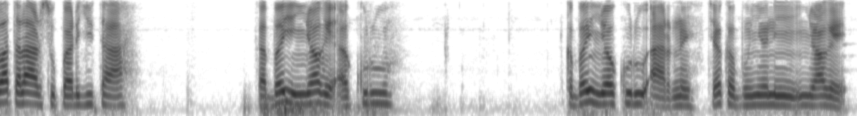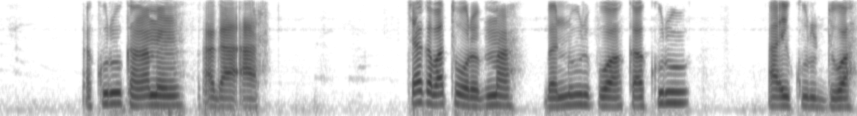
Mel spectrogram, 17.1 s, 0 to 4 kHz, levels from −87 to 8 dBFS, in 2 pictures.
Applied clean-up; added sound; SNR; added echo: neural mask model RNNoise.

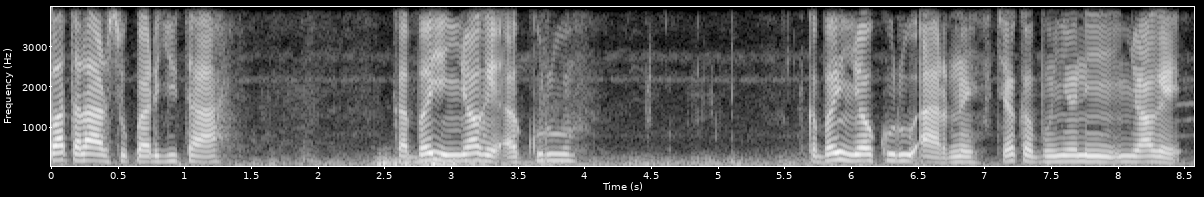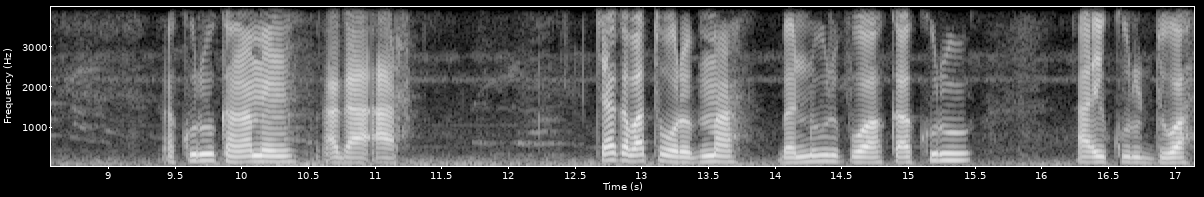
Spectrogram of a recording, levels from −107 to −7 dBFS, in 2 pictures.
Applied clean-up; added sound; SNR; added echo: none; Thunder; 17 dB; none.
